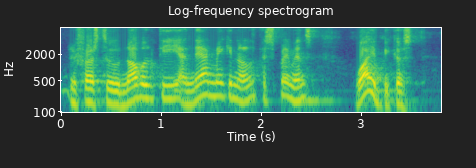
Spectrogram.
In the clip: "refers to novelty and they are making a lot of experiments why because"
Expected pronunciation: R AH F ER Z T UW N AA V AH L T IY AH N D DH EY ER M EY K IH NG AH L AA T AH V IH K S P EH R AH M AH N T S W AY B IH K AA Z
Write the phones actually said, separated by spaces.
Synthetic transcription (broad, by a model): R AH F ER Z T UW N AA B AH L T IY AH N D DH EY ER M EY K IH NG AH L AA T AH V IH K S P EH R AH M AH N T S W AY B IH K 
